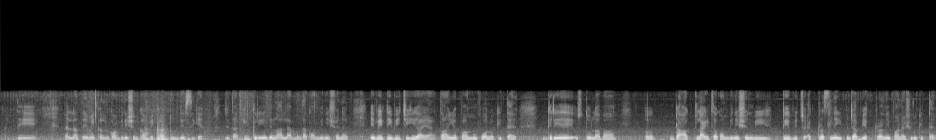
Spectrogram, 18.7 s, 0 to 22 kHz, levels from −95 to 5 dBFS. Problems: background sounds at intervals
